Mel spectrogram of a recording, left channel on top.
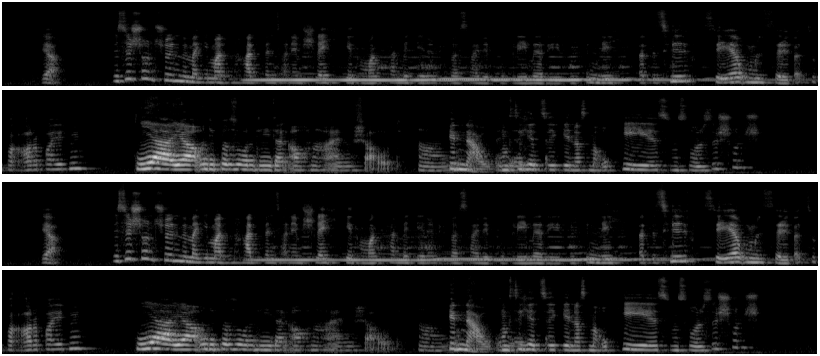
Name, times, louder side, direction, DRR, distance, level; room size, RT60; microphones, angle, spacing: voice 1, 1.1-9.0 12.6-15.7, right 1 dB, 15° right, 0.4 m, -38 dB
sound 1, 2.4-8.1, left 5 dB, 45° right, 1.0 m, -37 dB
voice 2, 9.5-12.0 12.3-12.7 13.1-13.4, left 4 dB, 50° left, 0.5 m, -28 dB
2.5 x 2.2 x 3.3 m
head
